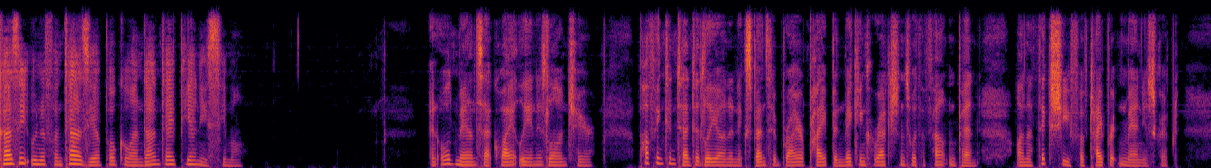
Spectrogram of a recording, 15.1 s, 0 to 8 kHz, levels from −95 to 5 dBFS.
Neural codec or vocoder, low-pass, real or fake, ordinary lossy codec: none; 7.2 kHz; real; Opus, 64 kbps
